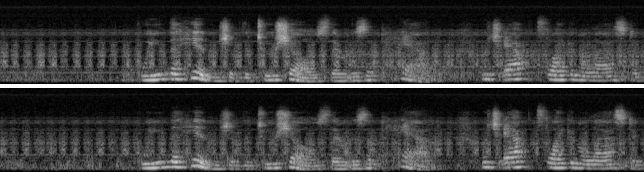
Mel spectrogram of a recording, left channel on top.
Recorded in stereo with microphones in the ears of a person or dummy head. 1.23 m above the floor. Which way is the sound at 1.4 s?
65° left (ahead or behind).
